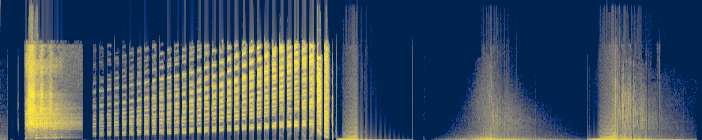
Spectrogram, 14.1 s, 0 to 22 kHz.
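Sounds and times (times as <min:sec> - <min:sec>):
rising pulsing electronic tone: 0:01.9 - 0:08.0
deep bass drop: 0:06.7 - 0:14.0.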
